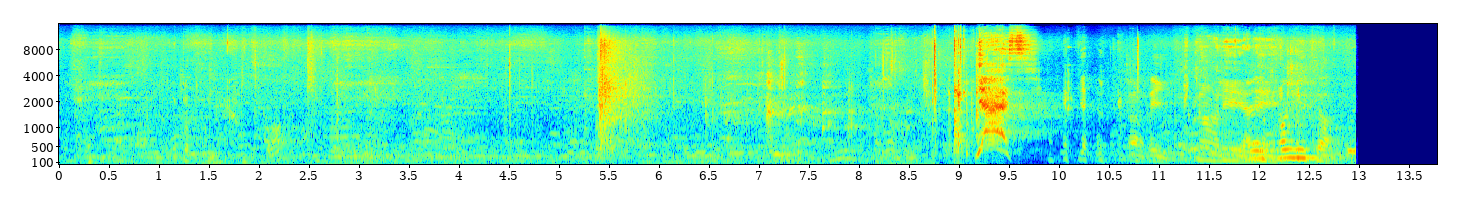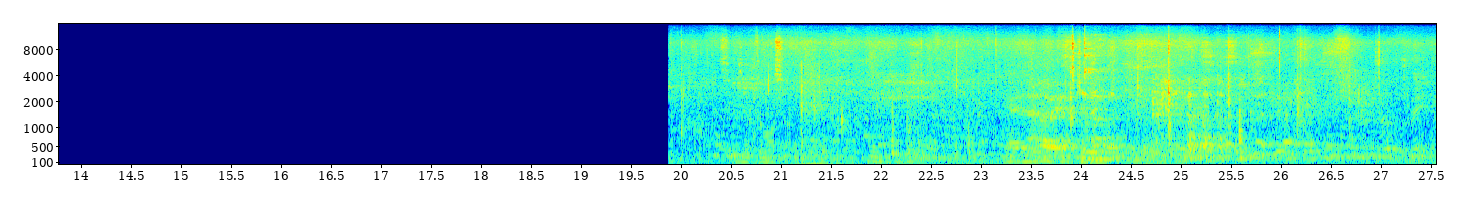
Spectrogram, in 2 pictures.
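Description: Men talk nearby in an echoing hall.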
